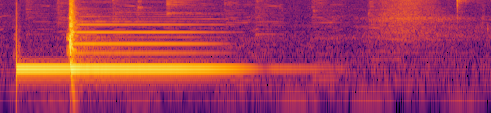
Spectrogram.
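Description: Quiz countdown timer's time-up signal: a loud steady tone that sets in with a click, holds for about a second and fades out, with a short brighter ring struck over it just after it starts.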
